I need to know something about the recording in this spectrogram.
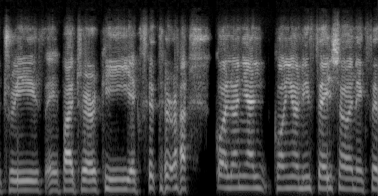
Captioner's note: laughs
